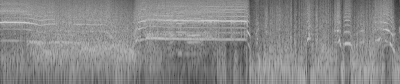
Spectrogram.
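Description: A woman screams two long, high held screams on the Slingshot reverse-bungee ride. The first trails off about a second in and the second runs from about three to five seconds. Wind rushes over the ride's camera microphone as the capsule flies.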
